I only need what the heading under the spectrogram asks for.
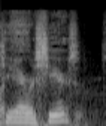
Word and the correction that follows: Sheard: Kiara Sheard.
